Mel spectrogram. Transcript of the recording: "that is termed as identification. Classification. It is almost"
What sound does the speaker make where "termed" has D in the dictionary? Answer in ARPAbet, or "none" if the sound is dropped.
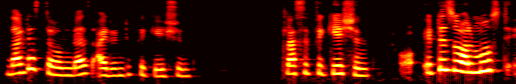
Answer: D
